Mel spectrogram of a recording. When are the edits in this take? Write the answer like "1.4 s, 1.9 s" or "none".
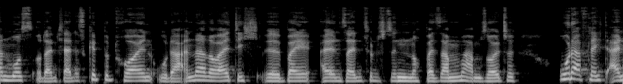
2.6 s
